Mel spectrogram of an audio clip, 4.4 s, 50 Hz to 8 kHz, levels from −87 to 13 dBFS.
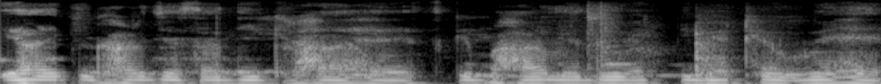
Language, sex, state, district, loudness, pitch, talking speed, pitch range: Hindi, male, Jharkhand, Ranchi, -19 LUFS, 105 Hz, 205 wpm, 100-110 Hz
